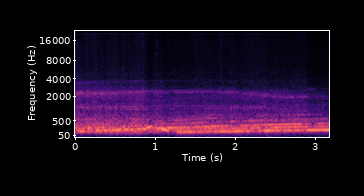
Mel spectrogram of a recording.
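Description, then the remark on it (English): A car and a motorcycle drive past outside, a loud, steady engine drone with layered tones that shift slightly in pitch over a few seconds as the vehicles go by. “Sorry, car.”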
